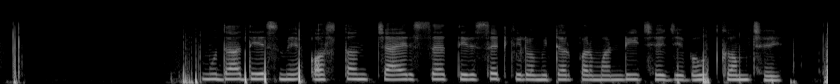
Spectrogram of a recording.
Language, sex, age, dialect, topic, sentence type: Maithili, female, 31-35, Eastern / Thethi, agriculture, statement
